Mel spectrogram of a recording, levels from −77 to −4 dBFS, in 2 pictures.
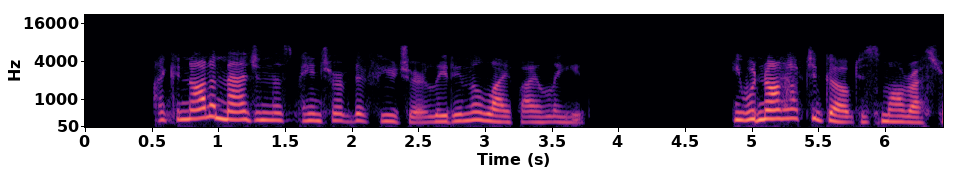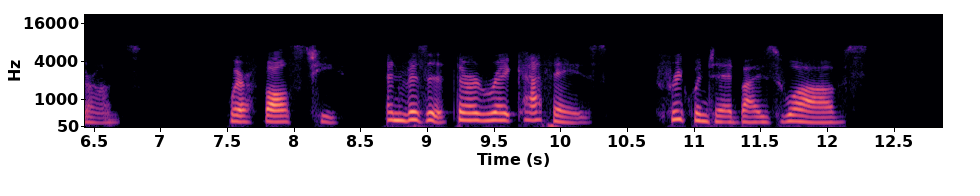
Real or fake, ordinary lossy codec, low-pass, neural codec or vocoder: real; Opus, 16 kbps; 7.2 kHz; none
